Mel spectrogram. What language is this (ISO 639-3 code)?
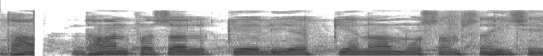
mai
